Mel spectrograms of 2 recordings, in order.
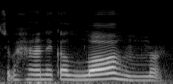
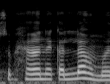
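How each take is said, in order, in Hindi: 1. L के बाद वाली स्वर-ध्वनि लंबी है। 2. L के बाद वाली स्वर-ध्वनि छोटी है। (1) "लाम खड़ी ज़बर ला" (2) "सुबहानकल्लाहुम्मा नहीं है"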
